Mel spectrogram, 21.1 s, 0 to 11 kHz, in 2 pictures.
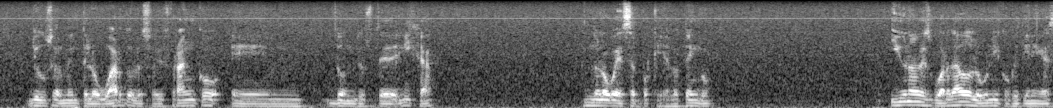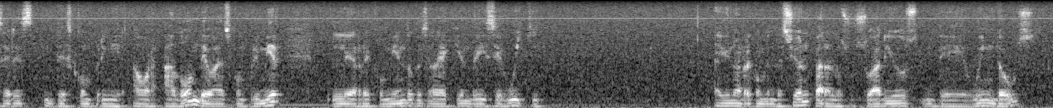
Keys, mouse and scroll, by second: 5.8 click, 12.1 click, 17.5-19.8 drag, 20.5 click.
